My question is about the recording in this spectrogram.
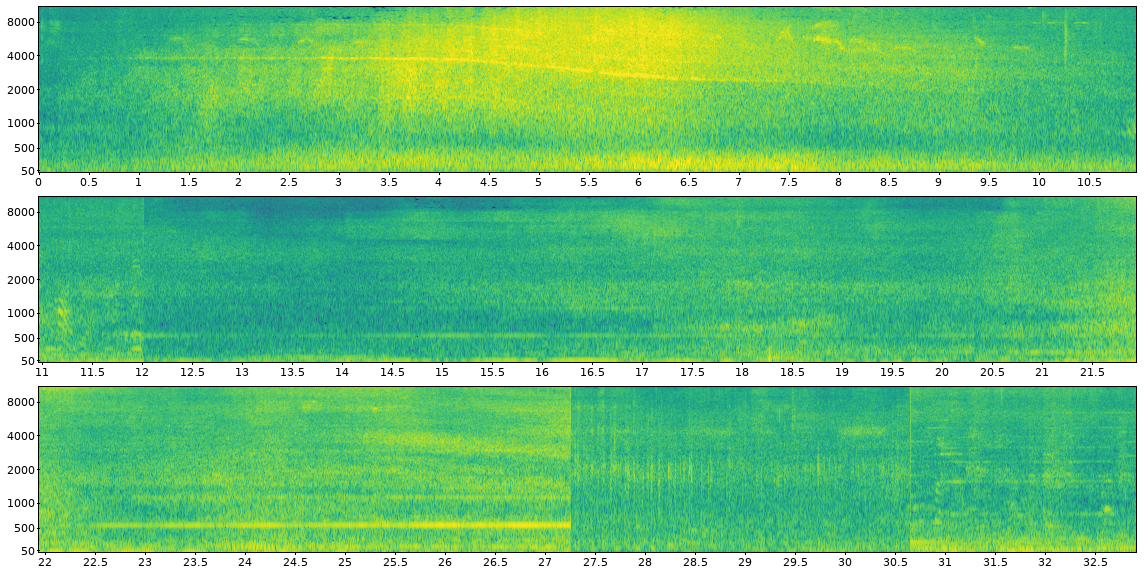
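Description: A jet aircraft passing close by, the noise building, peaking about six seconds in and fading, with its engine whine falling in pitch as it goes past. Afterwards a steady hum continues until it cuts off suddenly near the end.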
